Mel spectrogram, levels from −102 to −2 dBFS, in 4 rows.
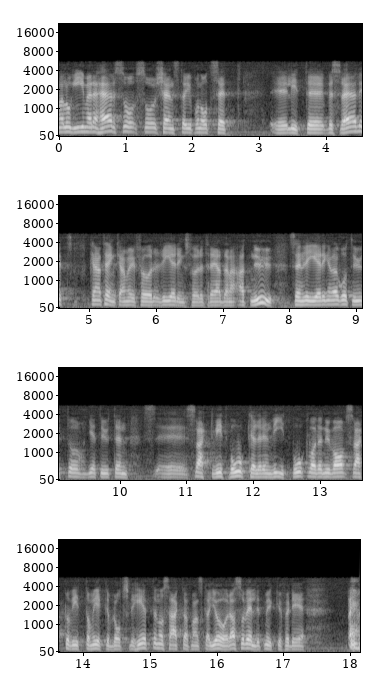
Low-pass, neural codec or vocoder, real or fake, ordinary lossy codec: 5.4 kHz; autoencoder, 48 kHz, 128 numbers a frame, DAC-VAE, trained on Japanese speech; fake; none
